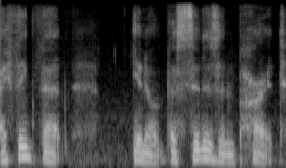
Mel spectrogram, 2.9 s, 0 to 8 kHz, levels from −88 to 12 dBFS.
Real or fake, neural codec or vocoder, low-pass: fake; codec, 44.1 kHz, 7.8 kbps, Pupu-Codec; 7.2 kHz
